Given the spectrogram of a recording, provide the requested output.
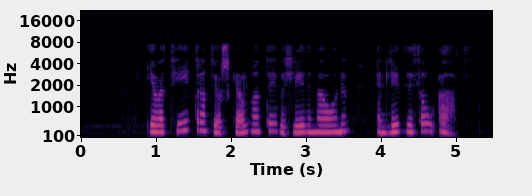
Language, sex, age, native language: Icelandic, female, 50-59, Icelandic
